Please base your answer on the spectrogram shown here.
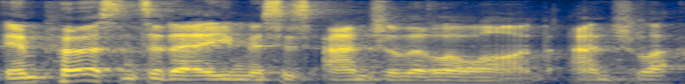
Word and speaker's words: Lalande: Angela Lalande.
